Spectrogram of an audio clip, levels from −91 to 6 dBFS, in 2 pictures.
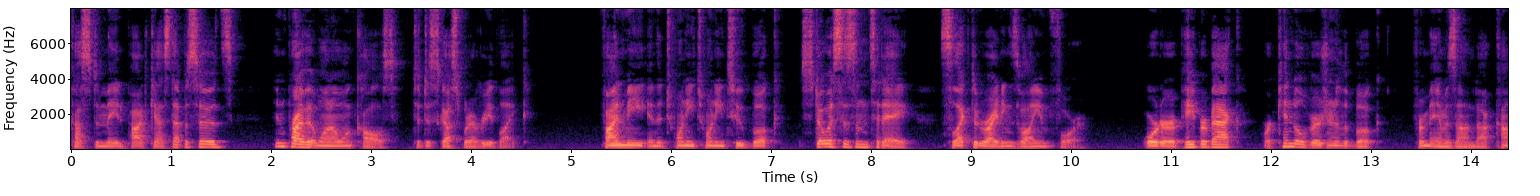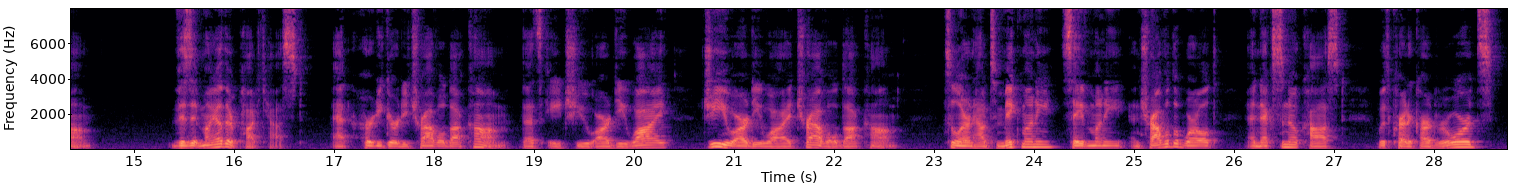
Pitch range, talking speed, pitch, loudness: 90-140 Hz, 155 wpm, 110 Hz, -23 LUFS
